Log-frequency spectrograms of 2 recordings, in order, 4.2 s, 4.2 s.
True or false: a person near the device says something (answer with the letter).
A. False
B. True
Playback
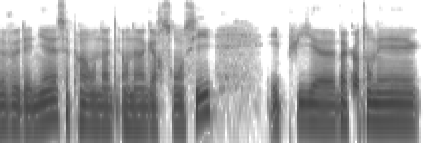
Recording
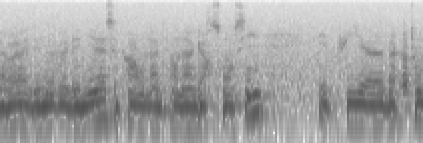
A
